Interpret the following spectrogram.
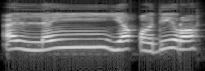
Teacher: قاف کو موٹا پڑھنا ہے اور قاف کے اوپر قلقلہ بھی کرنا ہے · اللین یقدر، پھر یہاں پہ بھی دیکھیں ادغام آ رہا ہے، نون ساکن کے بعد یا ہے، غنہ کے ساتھ آ رہا ہے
